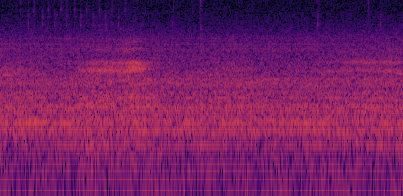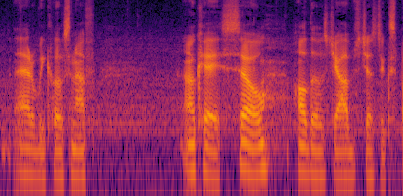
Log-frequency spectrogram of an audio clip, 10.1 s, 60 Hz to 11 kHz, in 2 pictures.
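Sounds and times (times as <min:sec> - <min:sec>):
soft hiss: 0:00.0 - 0:10.0.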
